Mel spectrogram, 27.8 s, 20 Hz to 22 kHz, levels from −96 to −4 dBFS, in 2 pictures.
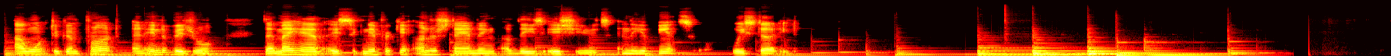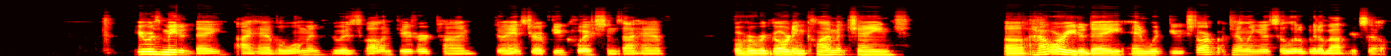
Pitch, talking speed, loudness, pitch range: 115 Hz, 135 wpm, -21 LUFS, 105-130 Hz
